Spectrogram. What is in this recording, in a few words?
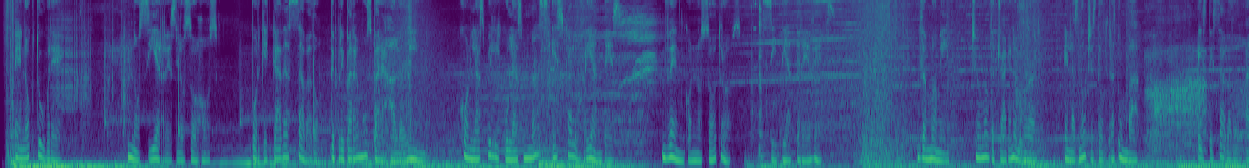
RADIO MIX; THE MUMMY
